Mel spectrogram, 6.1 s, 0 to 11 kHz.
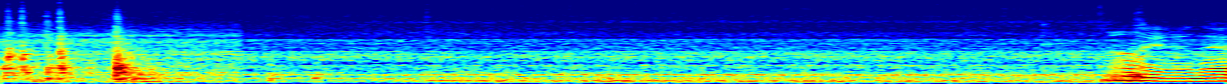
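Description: Concord CG80 gas furnace running with its burner lit: a steady mechanical hum.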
